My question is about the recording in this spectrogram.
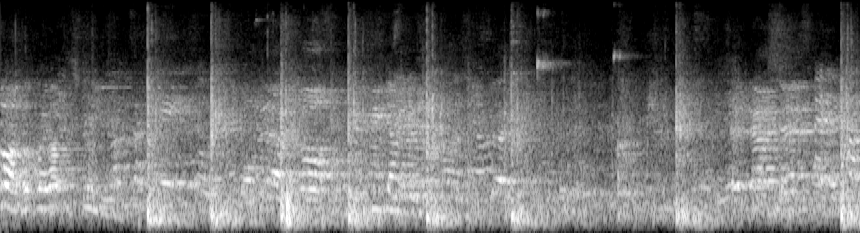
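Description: A basketball being dribbled on a hardwood gym floor, a sharp bounce every second or less, with voices around it in the echoing gym.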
